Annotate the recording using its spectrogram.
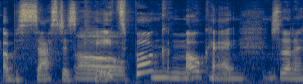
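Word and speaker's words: Cait: named kate and um kate spelled like c-a-i-t now obsessed which is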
